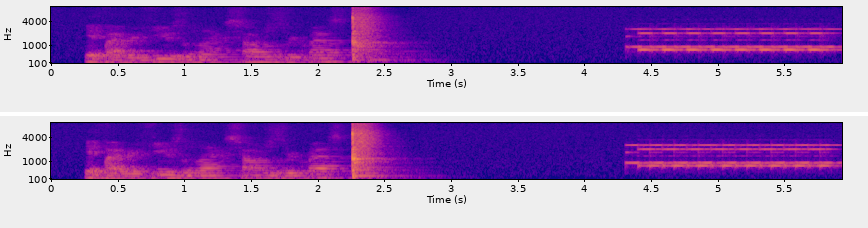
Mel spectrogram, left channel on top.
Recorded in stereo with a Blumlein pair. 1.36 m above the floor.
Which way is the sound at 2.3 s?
65° right.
